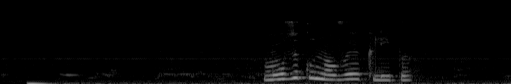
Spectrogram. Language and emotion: Russian, neutral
